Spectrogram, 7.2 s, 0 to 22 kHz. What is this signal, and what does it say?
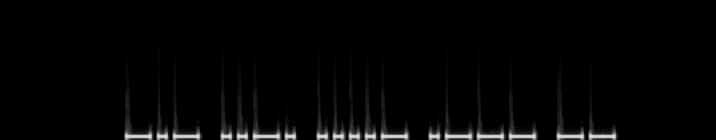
Morse code, heard as a keyed tone, about 15 wpm, 700 Hz. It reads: KF4JM
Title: USA Call Signs - 5 Characters - Repeated 3x - 15wpm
